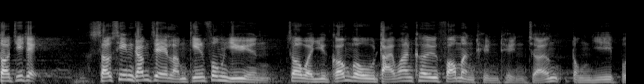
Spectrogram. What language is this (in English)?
Cantonese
